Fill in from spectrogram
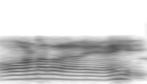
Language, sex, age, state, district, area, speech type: Malayalam, male, 18-30, Kerala, Kollam, rural, conversation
